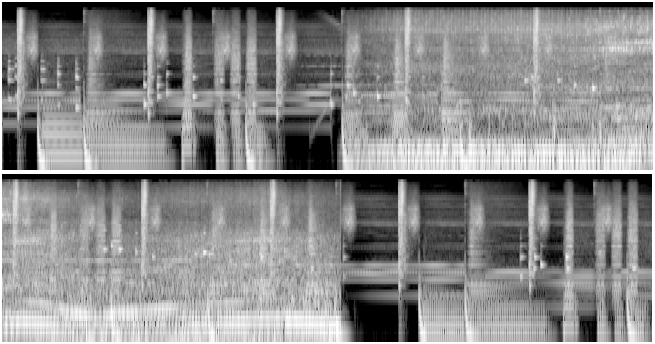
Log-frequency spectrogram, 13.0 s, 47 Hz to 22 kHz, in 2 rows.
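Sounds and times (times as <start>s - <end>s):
car engine at road speed: 3.4s - 9.9s.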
